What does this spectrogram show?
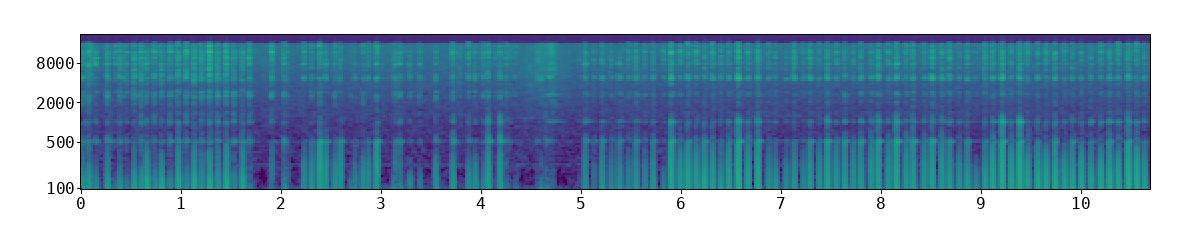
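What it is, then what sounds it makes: Glass measuring cup. A hollow, empty clear glass measuring cup with red markings is held over a microphone and tapped fast with the fingertips and nails. The result is a rapid stream of short, dull taps with a low thump and a faint glassy ring, with a brief lull around the middle before the tapping picks back up.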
